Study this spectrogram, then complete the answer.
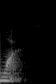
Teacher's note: This word starts with the letter O, but the O makes a W sound.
